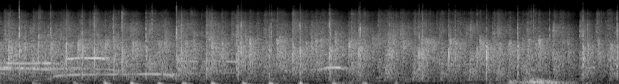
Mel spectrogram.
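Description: A live audience applauds steadily for several seconds, dense clapping filling the whole stretch, with a few rising whistles and cheers on top and a regular low thumping underneath.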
